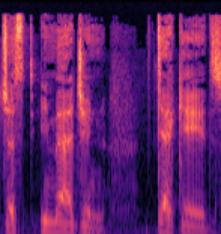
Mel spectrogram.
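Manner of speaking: put-on heavy French accent. Retelling what he said to young people at the bar, in a thick French accent. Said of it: "in his thick French accent".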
